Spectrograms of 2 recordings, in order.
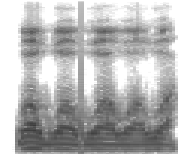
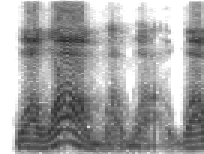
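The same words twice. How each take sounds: First: The repeated sounds come at a steady, even rhythm. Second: The repeated sounds come at an uneven, irregular rhythm. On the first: The engine is healthy. The speaker calls it right. "an engine sounds steady as you're cranking it" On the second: The engine has a faulty cylinder. The speaker calls it wrong. "Not Rich's"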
